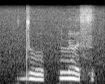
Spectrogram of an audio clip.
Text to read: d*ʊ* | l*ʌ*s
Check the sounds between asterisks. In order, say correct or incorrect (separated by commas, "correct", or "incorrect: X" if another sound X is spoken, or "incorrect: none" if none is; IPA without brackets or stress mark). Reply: correct, incorrect: ə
